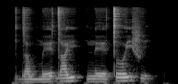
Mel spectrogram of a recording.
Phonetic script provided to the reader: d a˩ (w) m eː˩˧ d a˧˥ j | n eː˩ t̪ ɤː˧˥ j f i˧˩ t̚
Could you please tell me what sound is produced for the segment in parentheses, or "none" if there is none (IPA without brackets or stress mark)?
w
